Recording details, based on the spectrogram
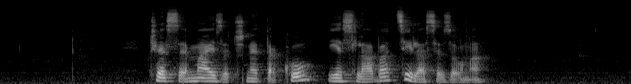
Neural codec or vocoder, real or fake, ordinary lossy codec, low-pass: none; real; none; 19.8 kHz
